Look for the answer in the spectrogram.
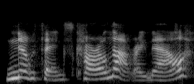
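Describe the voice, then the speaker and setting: A woman playing a coy, flattering young female gold-seeker in old-time radio style, sweet and probing. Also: on the high side, takes it slowly, dull audio, pitched below the performer's own voice, heavily acted.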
